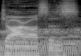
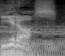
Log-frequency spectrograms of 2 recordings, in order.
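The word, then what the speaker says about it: gyros: the Greek islands you live on dry roses actually they're pronounced Yadav's the Greek version of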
